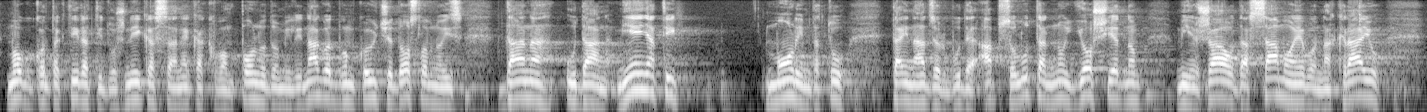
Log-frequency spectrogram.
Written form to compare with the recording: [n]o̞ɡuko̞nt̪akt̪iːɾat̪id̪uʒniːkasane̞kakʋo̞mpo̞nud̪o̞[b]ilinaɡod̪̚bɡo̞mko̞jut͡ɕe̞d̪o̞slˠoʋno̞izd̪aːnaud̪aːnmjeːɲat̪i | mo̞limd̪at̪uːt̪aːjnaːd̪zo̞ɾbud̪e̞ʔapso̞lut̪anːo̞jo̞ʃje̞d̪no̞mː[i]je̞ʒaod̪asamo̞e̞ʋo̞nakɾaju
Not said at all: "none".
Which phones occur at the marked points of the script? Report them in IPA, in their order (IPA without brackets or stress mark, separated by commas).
m, m, i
